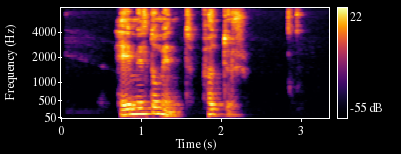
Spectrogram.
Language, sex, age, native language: Icelandic, male, 40-49, Icelandic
